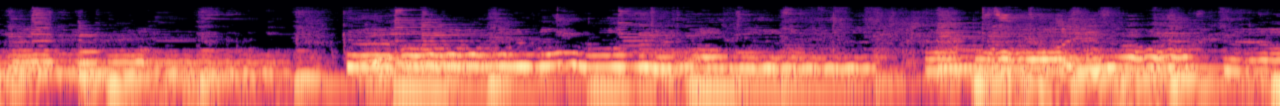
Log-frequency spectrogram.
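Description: Men singing a Tongan kava-circle song in several-part harmony, with long held notes and vibrato over strummed acoustic guitars. New sung phrases come in about three and a half seconds in and again near nine seconds.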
